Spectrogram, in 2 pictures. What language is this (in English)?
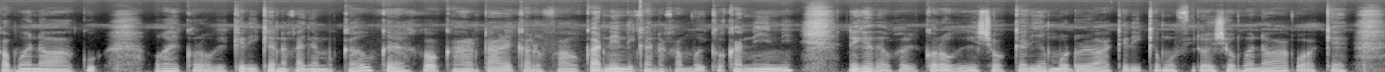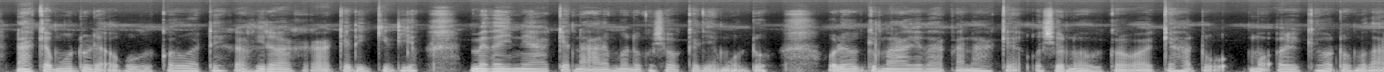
Kikuyu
